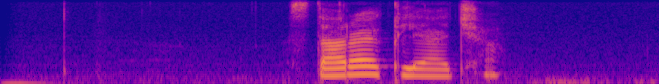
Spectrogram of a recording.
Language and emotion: Russian, neutral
